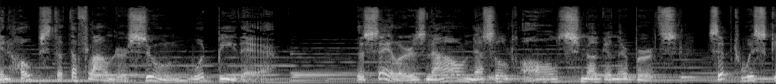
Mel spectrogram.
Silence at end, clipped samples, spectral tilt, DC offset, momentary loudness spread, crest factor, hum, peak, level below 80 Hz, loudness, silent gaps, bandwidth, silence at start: 0 s; under 0.1%; -4.5 dB/octave; under 0.1%; 9 LU; 16 dB; none; -2 dBFS; -48 dBFS; -17 LUFS; none; 16 kHz; 0 s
